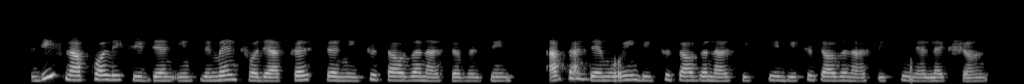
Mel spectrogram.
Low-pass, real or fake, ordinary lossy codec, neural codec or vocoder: 3.6 kHz; fake; none; codec, 16 kHz, 4.8 kbps, FACodec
